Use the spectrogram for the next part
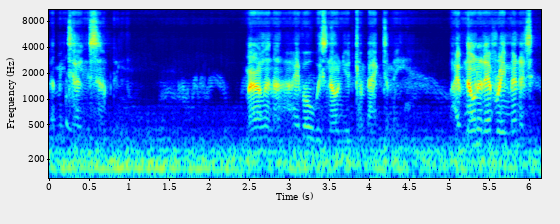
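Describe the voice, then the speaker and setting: A man acting an anguished, devoted space commander in a 1950s radio drama, breathy and impassioned over a radio link. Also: medium pitch, fairly even intonation, brisk. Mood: tender anguish. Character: anguished, devoted male space commander, long-lost lover. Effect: distant radio transmission. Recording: noisy vintage radio transmission sound.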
